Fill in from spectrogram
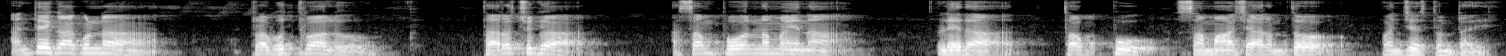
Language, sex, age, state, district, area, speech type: Telugu, male, 45-60, Andhra Pradesh, Guntur, rural, spontaneous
